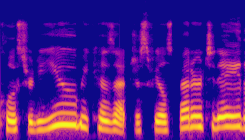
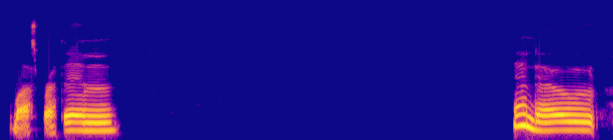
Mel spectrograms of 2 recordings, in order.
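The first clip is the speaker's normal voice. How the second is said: slow breathing cue; 2 semitones lower, slower than usual. Acted.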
